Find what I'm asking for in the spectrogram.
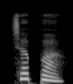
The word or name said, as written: ಚಪ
